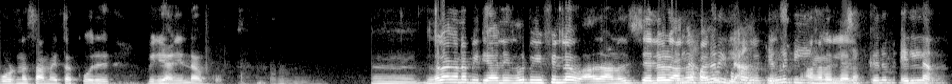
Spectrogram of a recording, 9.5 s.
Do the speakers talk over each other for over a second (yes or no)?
yes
